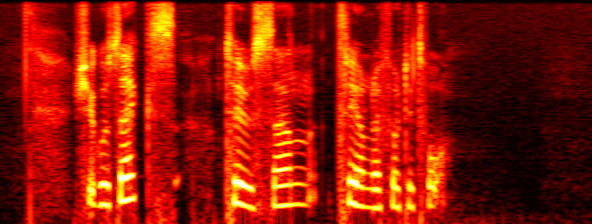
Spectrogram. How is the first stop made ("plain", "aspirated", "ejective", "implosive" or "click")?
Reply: plain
